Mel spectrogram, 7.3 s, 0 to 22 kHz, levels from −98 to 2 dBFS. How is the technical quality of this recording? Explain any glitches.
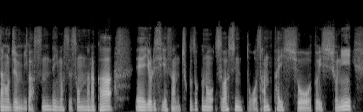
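No technical faults are audible.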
